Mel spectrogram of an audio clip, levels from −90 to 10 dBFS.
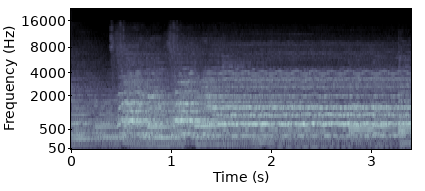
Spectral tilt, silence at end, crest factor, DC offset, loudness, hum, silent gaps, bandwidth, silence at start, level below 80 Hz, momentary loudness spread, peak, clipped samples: -4 dB/octave; 0 s; 14 dB; under 0.1%; -21 LUFS; none; none; 12 kHz; 0 s; -66 dBFS; 2 LU; -6 dBFS; under 0.1%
